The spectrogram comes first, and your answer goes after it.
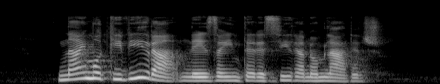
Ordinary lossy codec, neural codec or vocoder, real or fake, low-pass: none; autoencoder, 22.05 kHz, a latent of 192 numbers a frame, VITS, trained on one speaker; fake; 9.9 kHz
